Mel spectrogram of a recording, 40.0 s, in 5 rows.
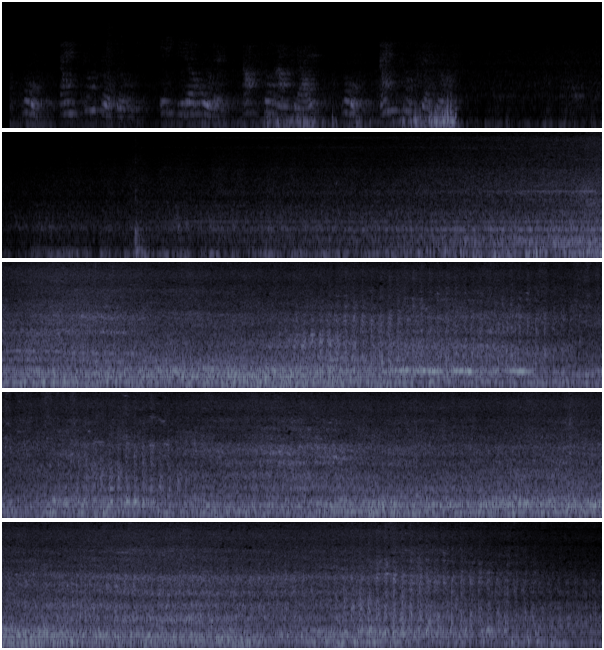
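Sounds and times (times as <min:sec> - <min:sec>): freight train rumbling and clattering: 0:13.1 - 0:40.0.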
